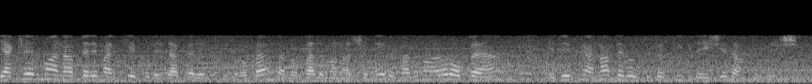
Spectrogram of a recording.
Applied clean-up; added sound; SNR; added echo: none; Traffic noise, roadway noise; 3 dB; none.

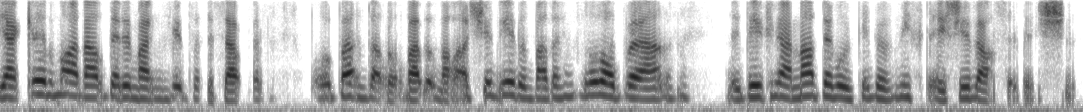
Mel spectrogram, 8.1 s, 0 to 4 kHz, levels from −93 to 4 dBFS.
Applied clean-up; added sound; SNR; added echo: neural diffusion model UNIVERSE++.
